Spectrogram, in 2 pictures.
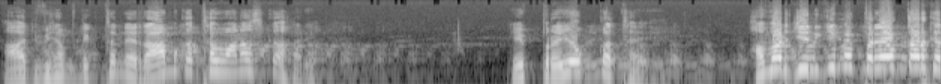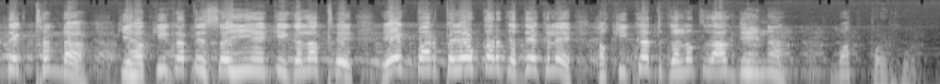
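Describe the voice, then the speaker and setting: High-voiced Chhattisgarhi preacher. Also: male voice, expressive, normal speed. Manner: emotional, rising to impassioned outcries. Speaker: Ramayana preacher. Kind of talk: devotional sermon in story form.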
